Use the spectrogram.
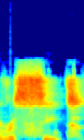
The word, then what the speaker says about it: receipt: The receipt from the sale. The receipt. P is silent. Receipt.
